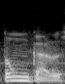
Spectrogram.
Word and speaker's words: Town Car: Bueno, vamos a hablar un poco ahora del auto, del Lincoln, el Town Car, ¿así es como se pronuncia? ¿Estamos pronunciando bien? – Town Car, sí.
